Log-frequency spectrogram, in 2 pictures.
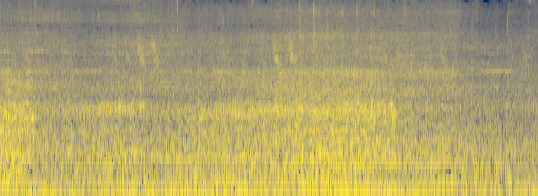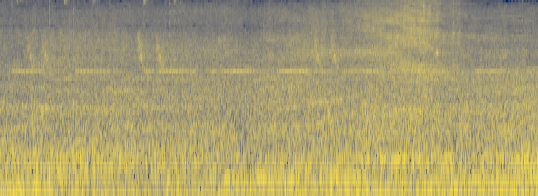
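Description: Street traffic at a city crossing: a car passes close with a heavy low rumble in the first several seconds, then lighter traffic noise. Through the second half a faint, short high beep repeats about once a second.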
